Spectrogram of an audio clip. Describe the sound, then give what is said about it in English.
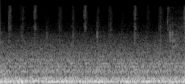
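A small Renault car drives along a road near Quebec, its engine and tire noise forming a steady, continuous low rumble that stays fairly loud throughout, with no one speaking. “a little Renault. Oh, I see. Guy. I see. Zooming in and out”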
